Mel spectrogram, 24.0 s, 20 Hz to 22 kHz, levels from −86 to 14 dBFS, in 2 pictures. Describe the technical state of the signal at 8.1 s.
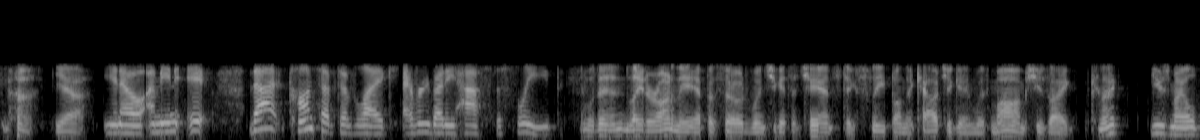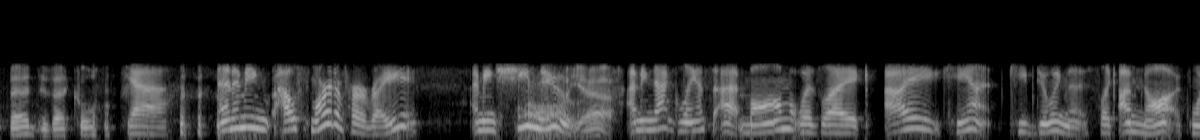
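Packets carrying about 60 ms of audio were lost from 8.12 to 8.20 s, consistent with three dropped 20 ms frames. The lost iLBC frames were concealed by the decoder repeating the last pitch cycle mixed with noise, so the gap sounds like a briefly held, slightly buzzy vowel before the speech snaps back.

The whole clip passes through the iLBC codec at 15.2 kbps with 20 ms frames and a 300 Hz to 3.7 kHz band. Each frame's excitation is coded independently and nothing above 4 kHz survives, so the speech at this point sounds plainly rough, synthetic and muffled.

Wi-Fi interference runs from the start to 16.81 s. A nearby radio's beacon, every 102.4 ms, is rectified by the audio circuit, which puts a very faint ticking about ten times a second underneath the speech.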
